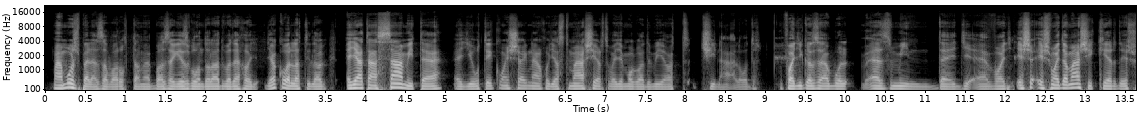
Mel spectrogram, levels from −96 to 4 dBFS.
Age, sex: 20-39, male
